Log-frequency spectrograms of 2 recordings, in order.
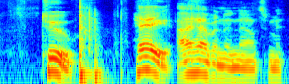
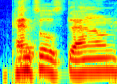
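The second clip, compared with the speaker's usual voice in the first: exam proctor; 7 semitones higher, 11 dB louder, slower than usual. Pretend. Calling time like an exam proctor.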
